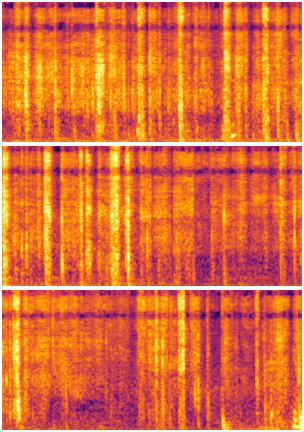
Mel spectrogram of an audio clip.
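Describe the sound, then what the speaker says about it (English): Paper scraps being torn by hand during a crafting session, a steady series of short, dry rips and rustles at close range, fairly quiet with small pauses between pulls and no voices. "I'm going to tear another piece of this off"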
